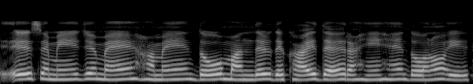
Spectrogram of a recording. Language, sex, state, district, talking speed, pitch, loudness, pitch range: Hindi, female, Maharashtra, Solapur, 150 wpm, 230 Hz, -23 LUFS, 220-240 Hz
